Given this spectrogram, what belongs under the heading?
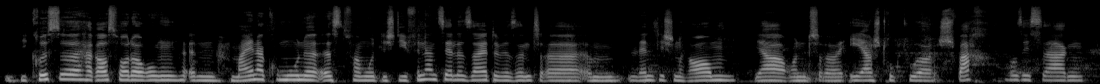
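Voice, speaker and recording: A woman's voice: mid-range voice, level tone, unhurried, few pauses. A woman in her thirties, a small-town mayor, answering interview questions matter-of-factly with some fillers. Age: 30s.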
